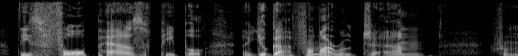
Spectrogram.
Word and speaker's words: yuga: that's come into English you can make an alternative verbal noun with a short u um it's a neuter the yuga it means a pair it also means an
